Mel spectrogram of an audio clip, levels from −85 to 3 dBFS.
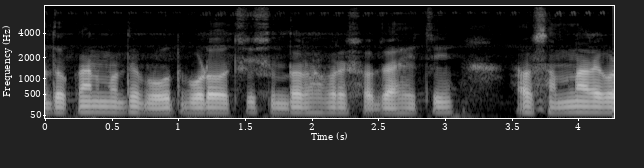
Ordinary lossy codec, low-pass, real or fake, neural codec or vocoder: none; none; real; none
